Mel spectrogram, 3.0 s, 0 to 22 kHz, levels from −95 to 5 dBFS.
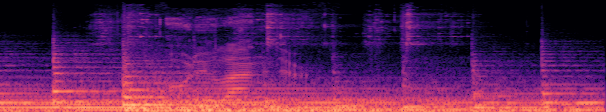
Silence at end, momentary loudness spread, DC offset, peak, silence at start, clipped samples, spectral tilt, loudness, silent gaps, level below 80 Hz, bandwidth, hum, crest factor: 0 s; 7 LU; under 0.1%; 0 dBFS; 0 s; under 0.1%; -9 dB/octave; -18 LUFS; none; -22 dBFS; 14 kHz; none; 16 dB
